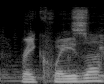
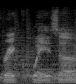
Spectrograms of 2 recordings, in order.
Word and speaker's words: Rayquaza: one oh no are we going to have pronunciation conflicts Rayquaza will yeah it's mostly Steve who does it okay oh really I used to do it too I've always known it was Rayquaza because I knew about the word like quazar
